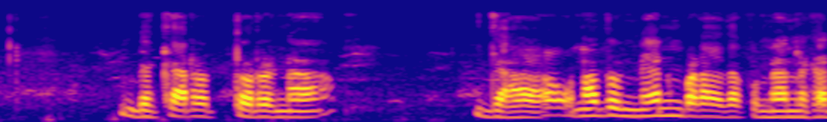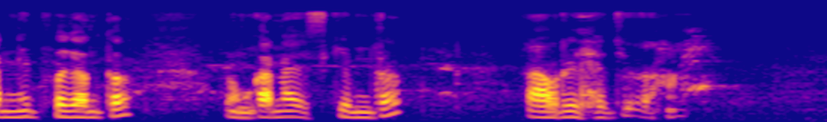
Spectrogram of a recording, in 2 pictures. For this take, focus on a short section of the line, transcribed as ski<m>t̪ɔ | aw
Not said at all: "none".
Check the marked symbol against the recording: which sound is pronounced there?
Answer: m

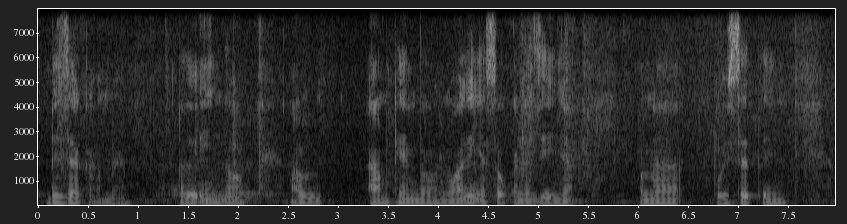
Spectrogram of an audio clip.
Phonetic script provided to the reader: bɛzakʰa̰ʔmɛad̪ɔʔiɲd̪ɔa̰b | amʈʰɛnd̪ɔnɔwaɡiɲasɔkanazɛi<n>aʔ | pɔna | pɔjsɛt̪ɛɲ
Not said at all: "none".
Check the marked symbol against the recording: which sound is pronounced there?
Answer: ɲ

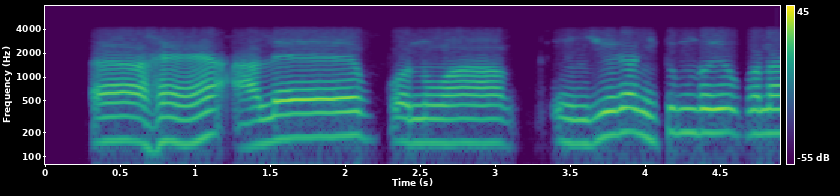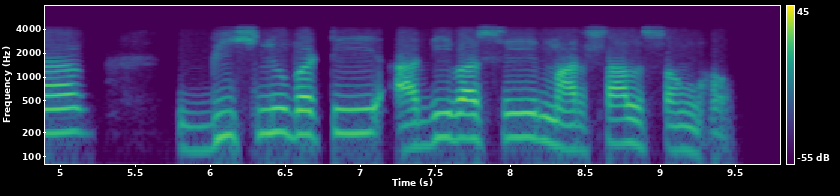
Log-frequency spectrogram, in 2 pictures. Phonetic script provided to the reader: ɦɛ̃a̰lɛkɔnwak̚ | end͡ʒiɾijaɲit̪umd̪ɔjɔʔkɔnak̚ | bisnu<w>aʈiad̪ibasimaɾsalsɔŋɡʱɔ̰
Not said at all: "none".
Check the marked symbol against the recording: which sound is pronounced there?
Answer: b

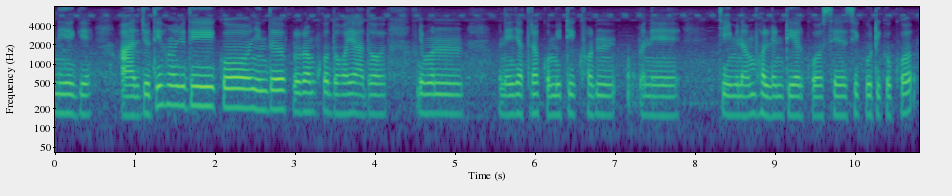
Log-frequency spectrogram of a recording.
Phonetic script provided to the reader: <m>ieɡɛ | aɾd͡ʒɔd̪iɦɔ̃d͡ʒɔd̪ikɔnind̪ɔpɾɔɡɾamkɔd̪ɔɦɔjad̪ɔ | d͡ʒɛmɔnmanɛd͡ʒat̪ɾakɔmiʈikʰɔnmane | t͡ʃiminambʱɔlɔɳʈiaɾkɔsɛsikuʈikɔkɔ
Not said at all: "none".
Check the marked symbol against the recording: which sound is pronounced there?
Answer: n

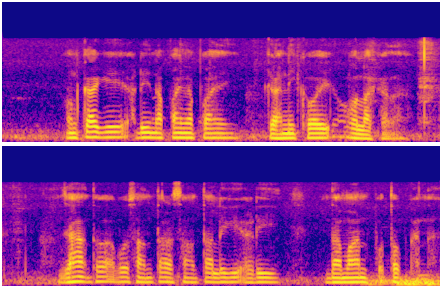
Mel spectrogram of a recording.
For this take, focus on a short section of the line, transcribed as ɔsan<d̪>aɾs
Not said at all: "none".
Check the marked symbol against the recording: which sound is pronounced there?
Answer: t̪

